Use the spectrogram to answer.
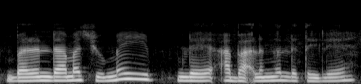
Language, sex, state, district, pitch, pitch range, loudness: Wancho, female, Arunachal Pradesh, Longding, 175 Hz, 165-185 Hz, -15 LUFS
